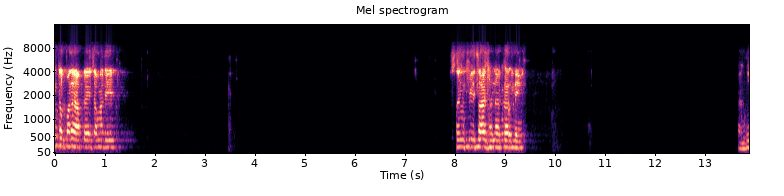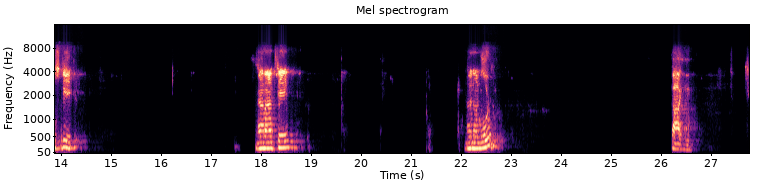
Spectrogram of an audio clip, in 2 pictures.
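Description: A young man speaks aloud in short phrases, pausing between them.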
